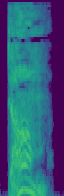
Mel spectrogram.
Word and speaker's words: dumb: Remember that B we don't pronounce? It's a silent B. You're dumb.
